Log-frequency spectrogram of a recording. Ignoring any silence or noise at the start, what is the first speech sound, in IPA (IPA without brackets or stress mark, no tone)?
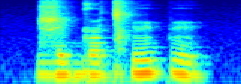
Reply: ʐ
